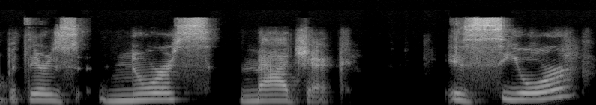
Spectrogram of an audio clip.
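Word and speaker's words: seiðr: Is Sior how you say it? Seether.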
